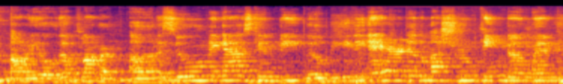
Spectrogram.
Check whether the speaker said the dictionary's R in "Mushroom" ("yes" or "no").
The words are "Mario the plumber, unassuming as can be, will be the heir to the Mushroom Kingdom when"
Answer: yes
